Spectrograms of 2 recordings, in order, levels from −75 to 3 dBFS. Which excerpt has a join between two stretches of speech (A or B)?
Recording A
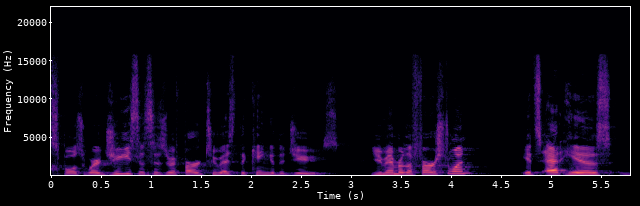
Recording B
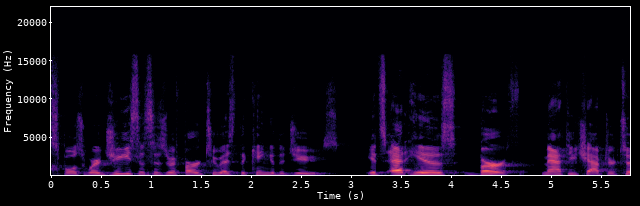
B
